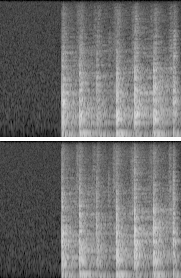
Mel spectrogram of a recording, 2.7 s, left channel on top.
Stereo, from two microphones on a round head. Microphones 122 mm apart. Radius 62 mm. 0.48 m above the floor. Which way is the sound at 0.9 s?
70° right (ahead or behind).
